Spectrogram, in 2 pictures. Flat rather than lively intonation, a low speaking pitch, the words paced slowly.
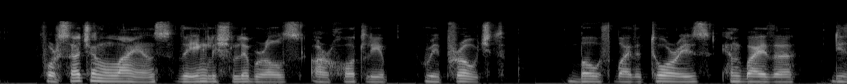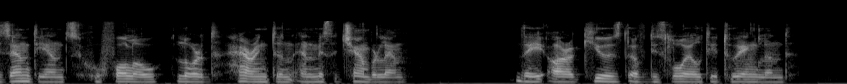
Yes: narrow, 2.0 semitones; low, 125 Hz; slow, 115 wpm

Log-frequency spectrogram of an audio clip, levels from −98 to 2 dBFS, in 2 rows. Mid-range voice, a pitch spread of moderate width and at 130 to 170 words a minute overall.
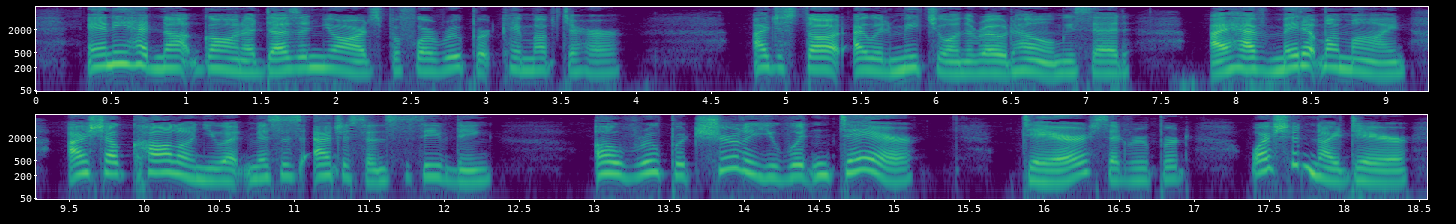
No: medium, 180 Hz; average, 4.5 semitones; average, 180 wpm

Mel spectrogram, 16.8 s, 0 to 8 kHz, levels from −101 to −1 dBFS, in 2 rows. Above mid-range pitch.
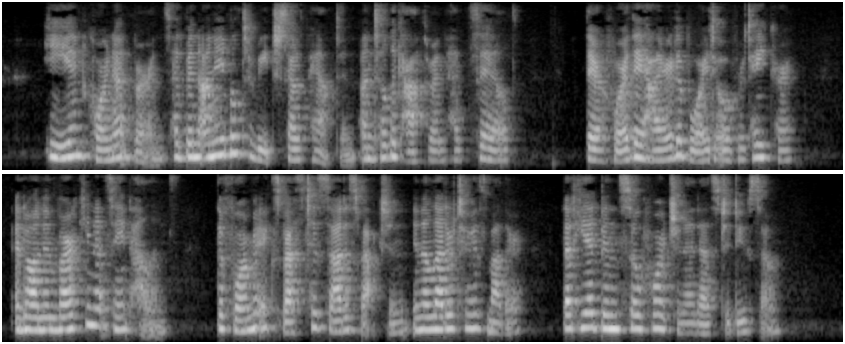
Yes: high, 225 Hz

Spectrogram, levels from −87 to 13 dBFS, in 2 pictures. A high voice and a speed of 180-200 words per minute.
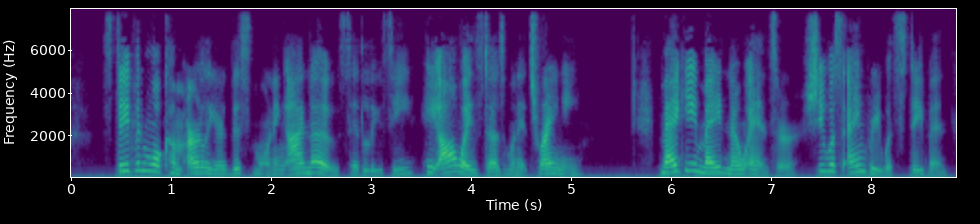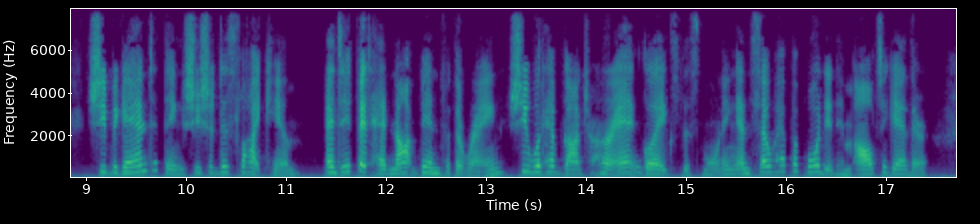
Yes: high, 230 Hz; average, 195 wpm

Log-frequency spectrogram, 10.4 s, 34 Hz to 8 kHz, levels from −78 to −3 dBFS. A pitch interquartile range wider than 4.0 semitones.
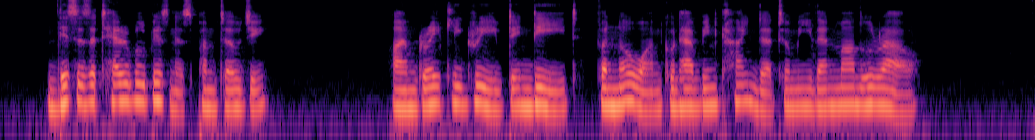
No: narrow, 2.4 semitones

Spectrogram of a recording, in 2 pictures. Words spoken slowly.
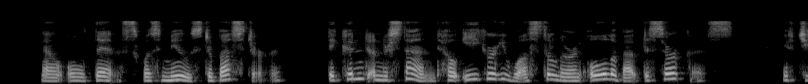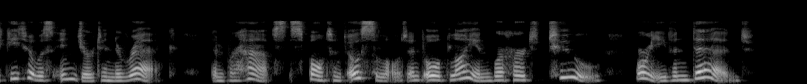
No: average, 150 wpm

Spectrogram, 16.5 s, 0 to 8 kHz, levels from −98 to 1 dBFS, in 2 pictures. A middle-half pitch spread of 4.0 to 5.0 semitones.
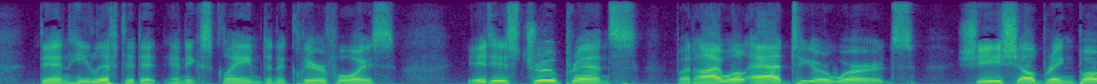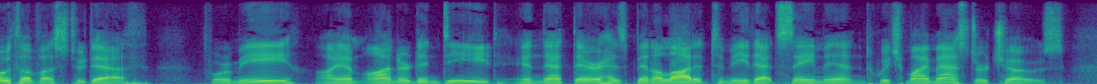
No: average, 3.2 semitones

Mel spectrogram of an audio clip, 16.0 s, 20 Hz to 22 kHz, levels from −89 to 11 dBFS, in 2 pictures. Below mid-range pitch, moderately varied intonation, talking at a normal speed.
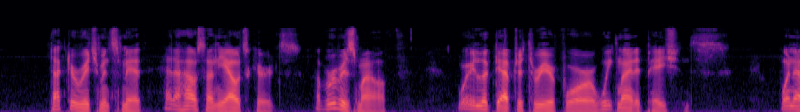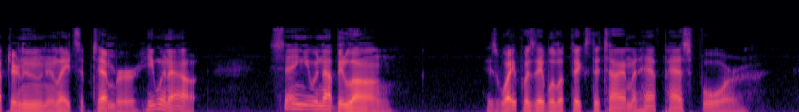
Yes: low, 100 Hz; average, 3.6 semitones; average, 175 wpm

